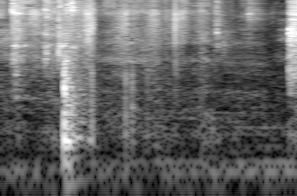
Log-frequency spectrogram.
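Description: A single sharp knock about half a second in as the DeWalt cordless portable band saw is handled, over a faint steady low hum.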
